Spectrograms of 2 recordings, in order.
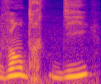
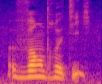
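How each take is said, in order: First: The middle e vowel is dropped. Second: The middle e vowel is pronounced. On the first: The speaker calls it wrong. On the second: The speaker calls it right. "on garde notre E"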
